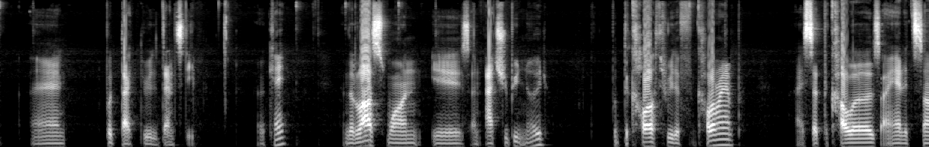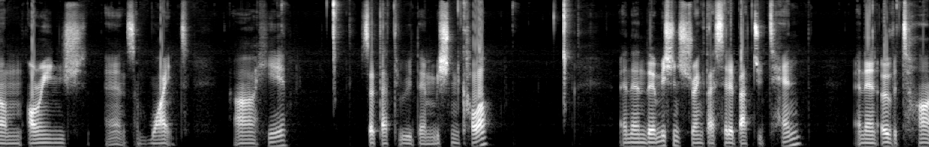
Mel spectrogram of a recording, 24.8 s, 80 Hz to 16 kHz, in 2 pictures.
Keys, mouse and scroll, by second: 0.2-0.5 drag, 4.1 click, 4.7 click, 5.5 click, 9.3 click, 16.2 click, 16.4 middle click, 19.2 middle click, 24.3 click.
